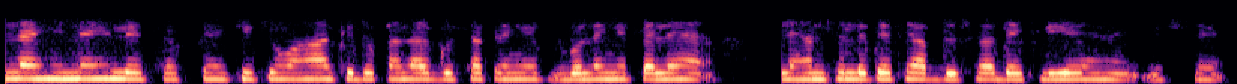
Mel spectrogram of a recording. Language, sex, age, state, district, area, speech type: Hindi, female, 18-30, Bihar, Muzaffarpur, rural, conversation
